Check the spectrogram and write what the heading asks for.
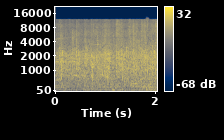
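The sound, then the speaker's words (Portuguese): Sustained audience applause for the author of the initiative, President Carlos Luz: a dense, steady wash of many hands clapping at once, fairly loud and unbroken for the whole couple of seconds with no voices standing out. “Transfiro com absoluto merecimento essas general das palmas para o autor da iniciativa, meu caro amigo presidente Carlos Luz”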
